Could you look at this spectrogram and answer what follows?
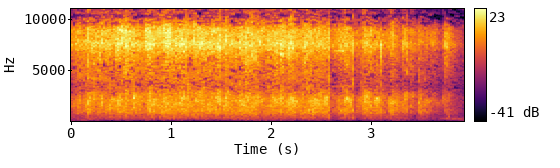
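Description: Loud, dense applause from a large audience at a Malayalam talk or lecture, a steady wash of many hands clapping that holds for several seconds before easing slightly at the end.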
